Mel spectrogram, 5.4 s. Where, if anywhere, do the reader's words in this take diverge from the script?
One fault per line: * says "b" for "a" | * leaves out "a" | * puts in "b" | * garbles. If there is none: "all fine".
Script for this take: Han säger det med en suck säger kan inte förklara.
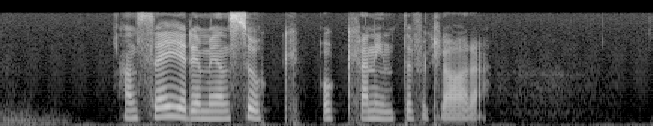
* says "och" for "säger"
